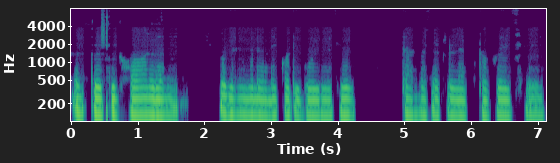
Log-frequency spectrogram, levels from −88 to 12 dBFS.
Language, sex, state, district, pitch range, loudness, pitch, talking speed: Bengali, male, West Bengal, North 24 Parganas, 120-125 Hz, -20 LUFS, 120 Hz, 125 wpm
